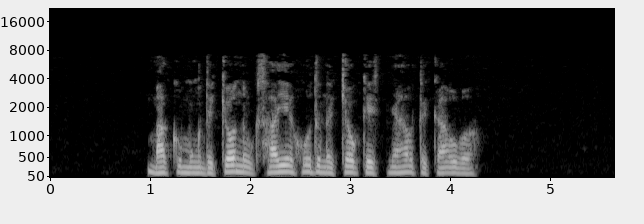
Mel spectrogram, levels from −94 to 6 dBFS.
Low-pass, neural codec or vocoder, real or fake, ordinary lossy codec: 7.2 kHz; none; real; MP3, 48 kbps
